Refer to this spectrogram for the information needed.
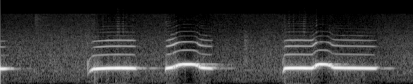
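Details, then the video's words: White-bellied green pigeon (Treron sieboldii) singing three mellow, flute-like whistles, each steady and mid-pitched with a brief wavering rise in the middle, in a quiet setting. "綠鳩/White-bellied Green-pigeon(Treron sieboldii)singing"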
